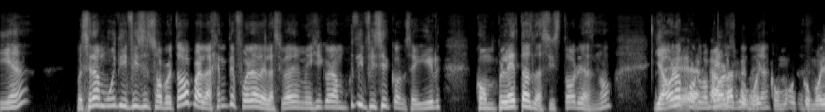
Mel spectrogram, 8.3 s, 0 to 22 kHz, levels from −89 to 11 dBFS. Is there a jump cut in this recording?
no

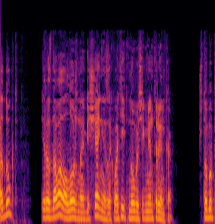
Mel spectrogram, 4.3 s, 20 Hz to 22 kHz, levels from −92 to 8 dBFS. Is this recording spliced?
no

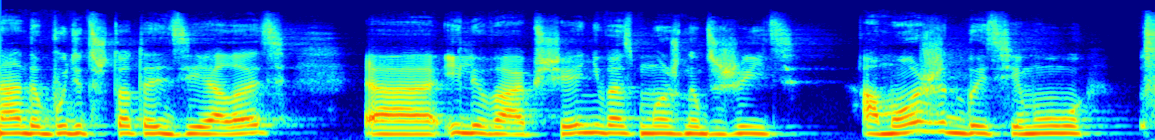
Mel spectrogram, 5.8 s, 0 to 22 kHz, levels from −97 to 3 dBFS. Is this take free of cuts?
no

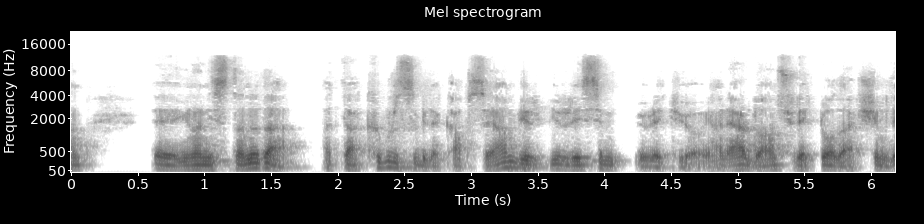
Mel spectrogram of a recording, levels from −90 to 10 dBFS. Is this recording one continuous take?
yes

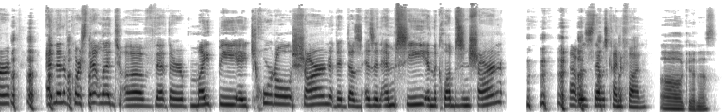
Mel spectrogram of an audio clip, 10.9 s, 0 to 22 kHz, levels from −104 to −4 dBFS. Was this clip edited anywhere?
yes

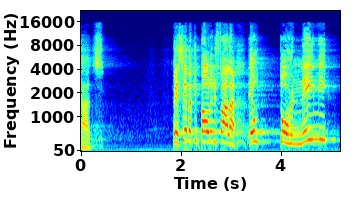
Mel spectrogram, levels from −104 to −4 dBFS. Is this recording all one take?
yes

